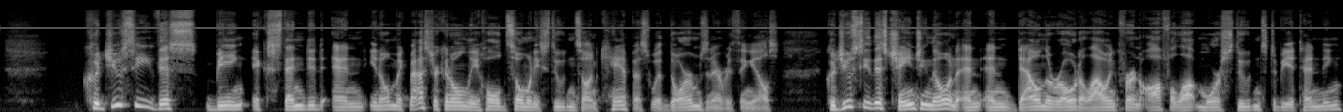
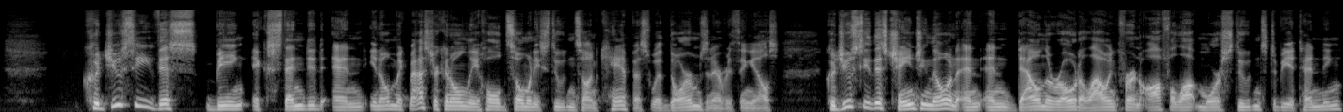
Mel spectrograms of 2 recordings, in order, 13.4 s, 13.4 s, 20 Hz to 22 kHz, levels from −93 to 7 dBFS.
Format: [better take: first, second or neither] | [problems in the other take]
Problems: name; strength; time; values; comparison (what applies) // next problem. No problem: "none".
second | high-pitched whine; faint; throughout; 8 kHz, 25 dB below the speech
